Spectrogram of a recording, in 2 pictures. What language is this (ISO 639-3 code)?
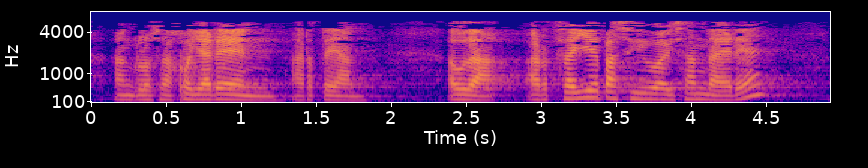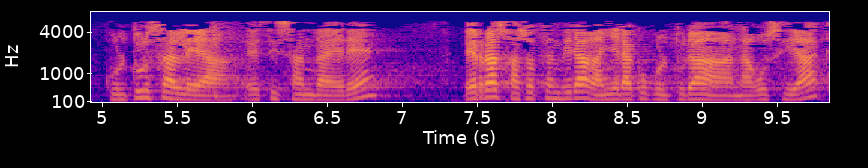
eus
